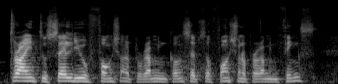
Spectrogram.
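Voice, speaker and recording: In a very clean recording with a silent background, a man with a Spanish accent talks in a fairly high pitch with ordinary pitch variation. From Colombia. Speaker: software developer. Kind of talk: tech talk. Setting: stage with audience. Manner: hesitant, many fillers.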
